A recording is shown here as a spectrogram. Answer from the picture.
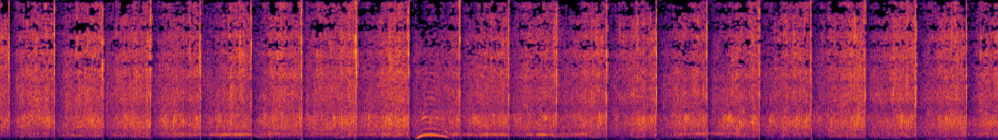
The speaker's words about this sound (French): Frères et sœurs, venons, on applaudit Jésus.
